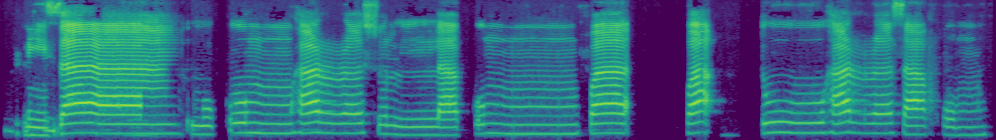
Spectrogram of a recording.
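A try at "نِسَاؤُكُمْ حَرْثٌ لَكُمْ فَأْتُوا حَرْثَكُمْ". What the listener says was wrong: Nah, tebalnya coba. Tu harsakum. Yang harlnya. Harsakum. Itu untuk huruf ro ya.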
